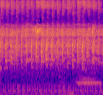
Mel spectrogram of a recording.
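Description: Insects chirring steadily: a high-pitched, rapidly pulsing drone that carries on without a break.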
